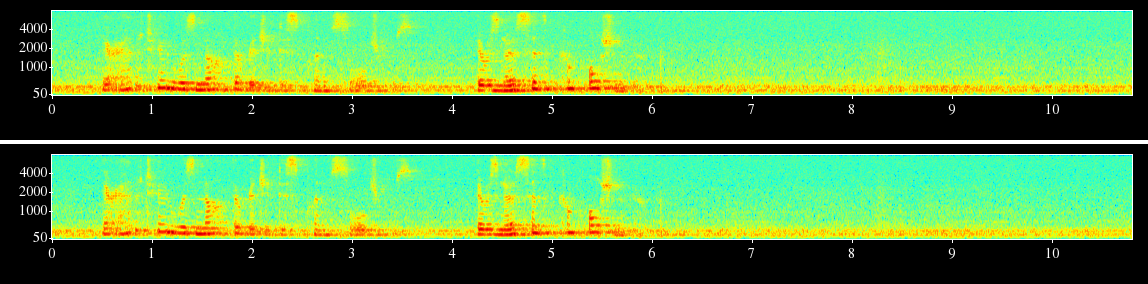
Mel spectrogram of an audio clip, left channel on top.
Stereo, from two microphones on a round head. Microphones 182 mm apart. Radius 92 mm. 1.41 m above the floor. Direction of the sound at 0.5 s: 35° right (ahead or behind).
